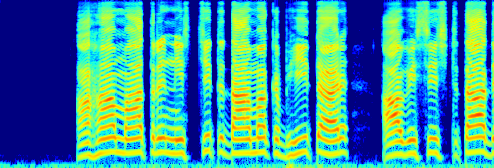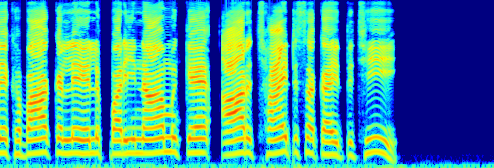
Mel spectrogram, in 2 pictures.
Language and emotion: Maithili, neutral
